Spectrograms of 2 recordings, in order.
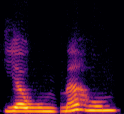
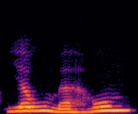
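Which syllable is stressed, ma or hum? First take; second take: ma; hum. First: The stress is on the syllable ma. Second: The stress is on the syllable hum. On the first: The speaker calls it right. "On met un abr sur harakat al-mim" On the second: The speaker calls it wrong. "et non pas sur harakat al-ha"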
